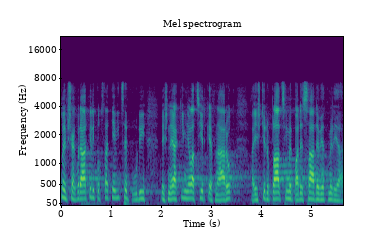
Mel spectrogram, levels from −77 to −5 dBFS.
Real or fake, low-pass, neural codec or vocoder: real; 7.2 kHz; none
